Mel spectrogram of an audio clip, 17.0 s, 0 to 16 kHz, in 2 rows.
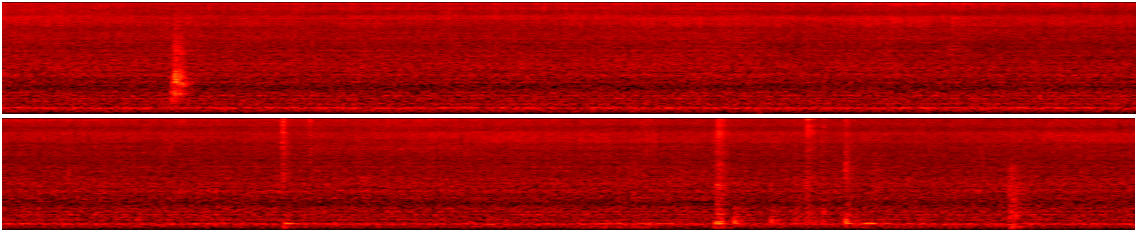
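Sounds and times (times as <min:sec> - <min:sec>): kitchen cooking hiss: 0:00.0 - 0:17.0
steady mechanical hum: 0:00.0 - 0:17.0.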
